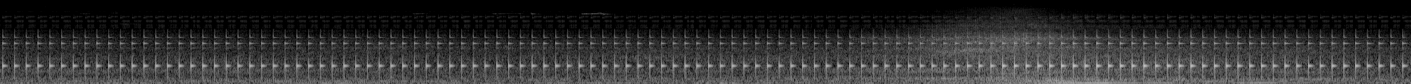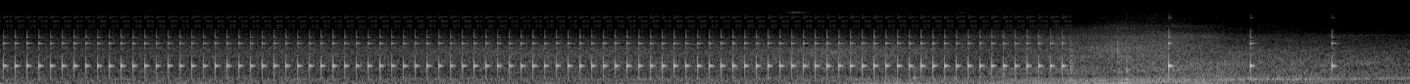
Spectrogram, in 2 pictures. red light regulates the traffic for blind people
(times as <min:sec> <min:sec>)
0:05.8 0:15.4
